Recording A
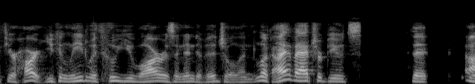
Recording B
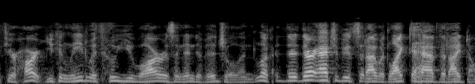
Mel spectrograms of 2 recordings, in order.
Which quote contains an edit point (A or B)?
B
